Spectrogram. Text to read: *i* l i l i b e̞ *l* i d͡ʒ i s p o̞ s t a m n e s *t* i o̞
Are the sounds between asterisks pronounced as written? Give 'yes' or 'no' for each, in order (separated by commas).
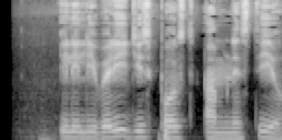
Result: yes, no, yes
